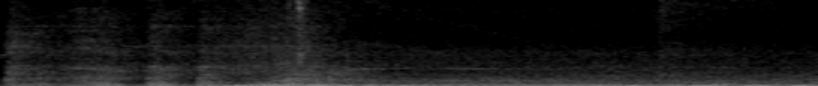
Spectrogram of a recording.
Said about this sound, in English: And my car is apparently running on cheer juice for the moment, so we don't even need to stop for gas.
